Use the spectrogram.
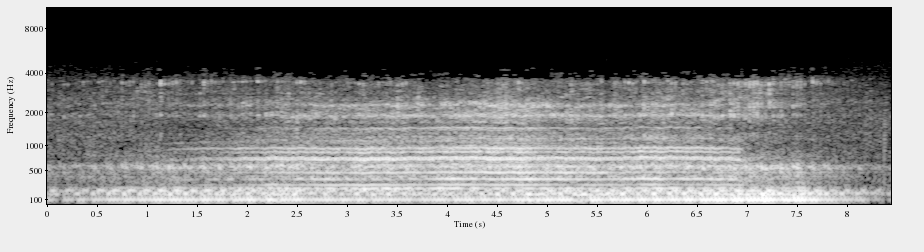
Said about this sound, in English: Wait a minute. What's that? Sounds like motors. It is. Hey, the boat's moving. She's pulling out.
